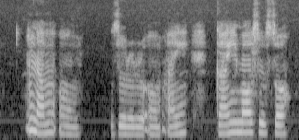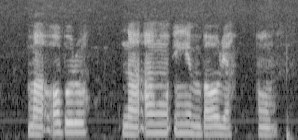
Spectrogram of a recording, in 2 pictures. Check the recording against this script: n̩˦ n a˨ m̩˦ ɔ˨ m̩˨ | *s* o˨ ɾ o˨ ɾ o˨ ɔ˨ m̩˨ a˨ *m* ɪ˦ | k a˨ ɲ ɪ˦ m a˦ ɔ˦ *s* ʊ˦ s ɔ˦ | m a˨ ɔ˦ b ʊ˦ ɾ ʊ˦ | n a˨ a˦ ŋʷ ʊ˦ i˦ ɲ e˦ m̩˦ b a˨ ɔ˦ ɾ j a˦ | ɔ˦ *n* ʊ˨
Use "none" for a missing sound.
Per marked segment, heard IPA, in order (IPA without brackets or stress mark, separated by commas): z, ɲ, s, m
